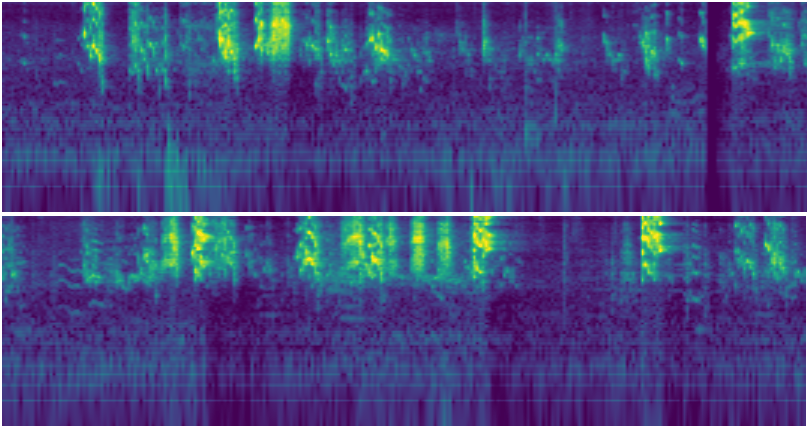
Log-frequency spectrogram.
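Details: Breeding pair of pet budgerigars chirping: bursts of harsh, scratchy chatter and squawky notes come in clusters with short pauses, sometimes overlapping, over a faint low room hum.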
